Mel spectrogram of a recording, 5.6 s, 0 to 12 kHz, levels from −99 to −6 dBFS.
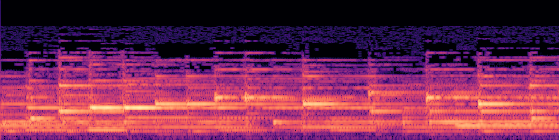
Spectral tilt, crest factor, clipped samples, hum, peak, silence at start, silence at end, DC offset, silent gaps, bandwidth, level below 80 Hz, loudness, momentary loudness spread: -7.5 dB/octave; 14 dB; under 0.1%; none; -6 dBFS; 0 s; 0 s; under 0.1%; none; 4.5 kHz; -68 dBFS; -20 LUFS; 11 LU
